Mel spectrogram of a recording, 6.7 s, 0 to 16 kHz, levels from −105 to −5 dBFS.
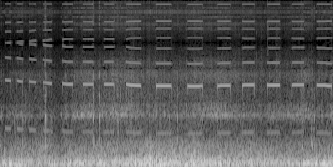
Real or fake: real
